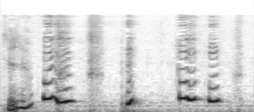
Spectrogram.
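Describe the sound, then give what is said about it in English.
An old man's heavy sobbing imitated by a voice: a series of wailing, whimpering sob bursts broken by short pauses, some drawn out and others brief and choked. “This guy's walking down the street, and he hears this just incredible sobbing.”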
